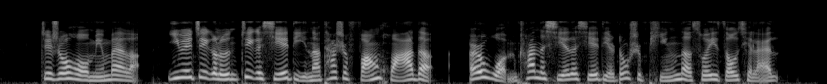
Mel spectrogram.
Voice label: chinese spon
